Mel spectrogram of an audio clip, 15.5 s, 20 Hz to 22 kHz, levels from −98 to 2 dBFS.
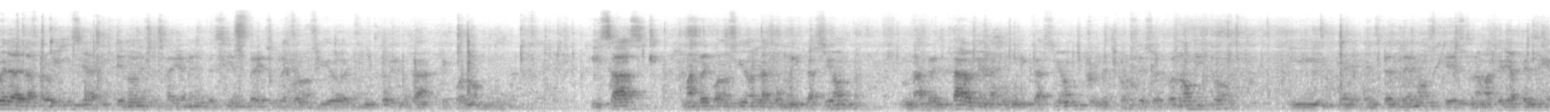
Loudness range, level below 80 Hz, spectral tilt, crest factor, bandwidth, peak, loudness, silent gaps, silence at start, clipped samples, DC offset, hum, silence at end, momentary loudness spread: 4 LU; -82 dBFS; -3 dB/octave; 22 dB; 15 kHz; -24 dBFS; -46 LUFS; none; 0 s; under 0.1%; under 0.1%; none; 0 s; 11 LU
